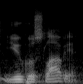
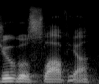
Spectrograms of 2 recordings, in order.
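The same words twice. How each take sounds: First: The word begins with a Y sound. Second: The word begins with a J sound. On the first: The speaker calls it right. "because it's Yugoslavia" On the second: The speaker calls it wrong. "if you pronounce it Yugoslavia, people look at you"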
